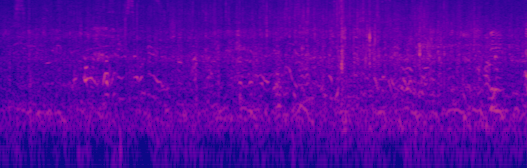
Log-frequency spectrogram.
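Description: Many runners' footsteps crunch on a gravel path.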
